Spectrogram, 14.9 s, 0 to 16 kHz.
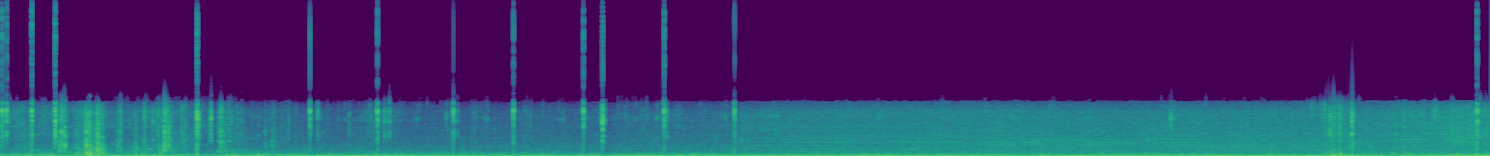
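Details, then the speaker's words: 2005 Ford Focus 2.0 L, about 93,000 miles, with engine vibration and rattling and warm from a drive: sharp light ticking about four per second over a steady idle; source unknown, checked before changing the spark plugs. "you hear that I'm not sure what that picking is like I said I don't want to get the engine too hot"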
